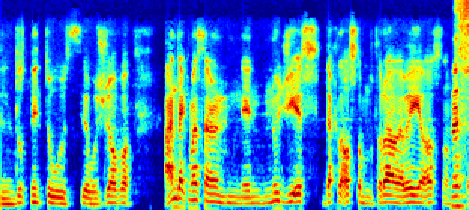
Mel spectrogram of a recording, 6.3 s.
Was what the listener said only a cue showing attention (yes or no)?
no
